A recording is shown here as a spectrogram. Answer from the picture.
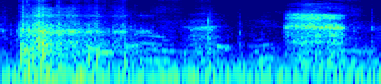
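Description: Breathy, half-voiced laughter: one longer gasp of laughing breath about a second long, then a shorter one near the end.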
